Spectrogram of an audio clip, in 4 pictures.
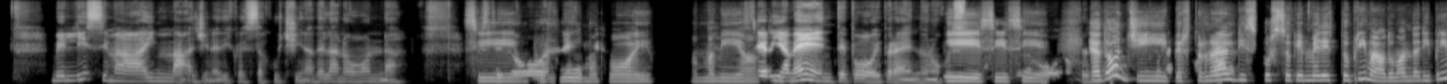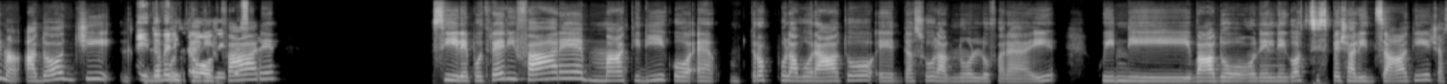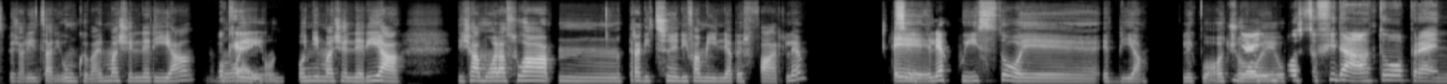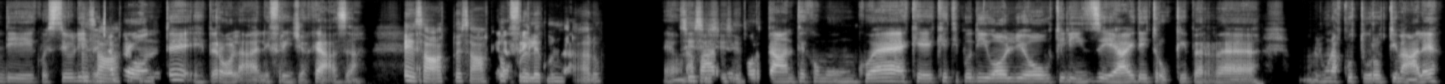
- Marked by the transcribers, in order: stressed: "Seriamente"; "Sì" said as "ì"; tapping
- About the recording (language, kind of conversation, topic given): Italian, podcast, Qual è una ricetta di famiglia che ti fa sentire a casa?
